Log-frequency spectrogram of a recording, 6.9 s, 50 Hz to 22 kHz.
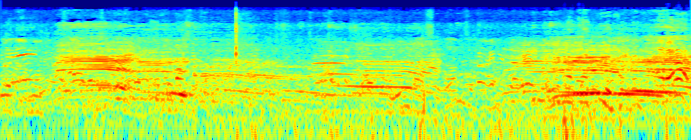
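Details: Sahiwal bull calves at the Aftabganj cattle market, Nawabganj, Dinajpur, on 16 July 2024. Drawn-out, harmonic moos sound almost continuously, overlapping and wavering in pitch, over the chatter of a crowd of traders.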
